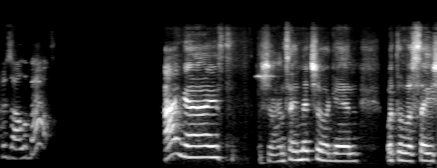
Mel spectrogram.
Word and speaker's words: Jantie: Shantay Mitchell, yes.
